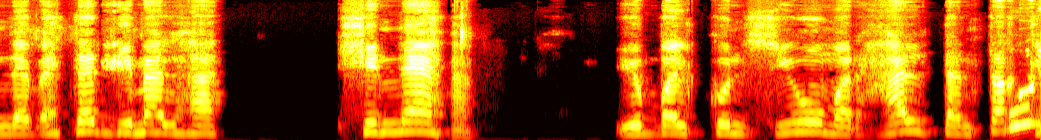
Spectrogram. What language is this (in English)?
Arabic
